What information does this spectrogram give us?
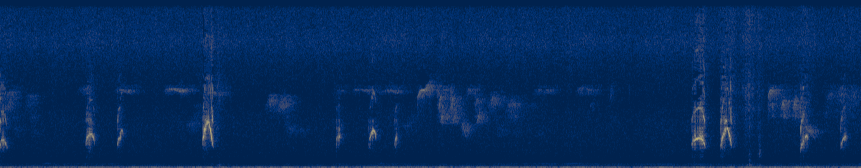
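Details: One newly hatched kingfisher chick in the nest, parent feeding it insects; scattered short rising chirps with a quick flurry near the end, faint high whistles and continuous low rumbling noise.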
